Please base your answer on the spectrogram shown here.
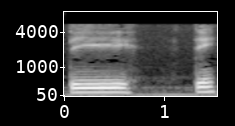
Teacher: right between the two D-I's, there's kind of a faint H sound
